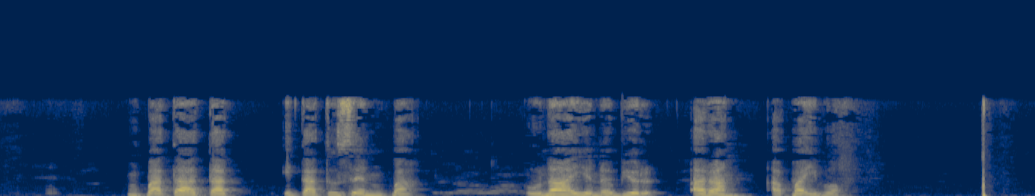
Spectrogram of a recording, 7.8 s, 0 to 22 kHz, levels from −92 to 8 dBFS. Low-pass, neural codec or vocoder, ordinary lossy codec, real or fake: 10.8 kHz; none; AAC, 48 kbps; real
